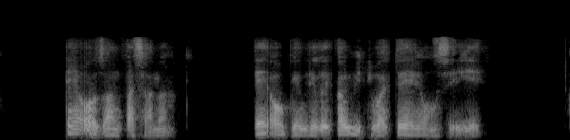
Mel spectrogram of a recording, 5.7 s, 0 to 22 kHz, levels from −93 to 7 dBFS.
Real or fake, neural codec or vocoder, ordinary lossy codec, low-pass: fake; codec, 16 kHz, 1 kbps, FunCodec, trained on LibriTTS, 50 frames a second; AAC, 32 kbps; 7.2 kHz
